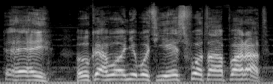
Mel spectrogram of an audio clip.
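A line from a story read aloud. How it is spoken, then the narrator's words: Old man shouting. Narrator (Russian): старый седой Джон Ли Фровин крикнул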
